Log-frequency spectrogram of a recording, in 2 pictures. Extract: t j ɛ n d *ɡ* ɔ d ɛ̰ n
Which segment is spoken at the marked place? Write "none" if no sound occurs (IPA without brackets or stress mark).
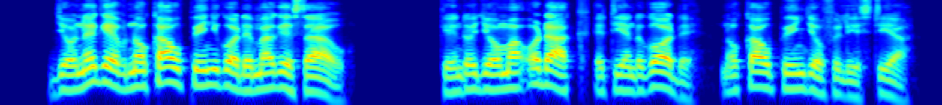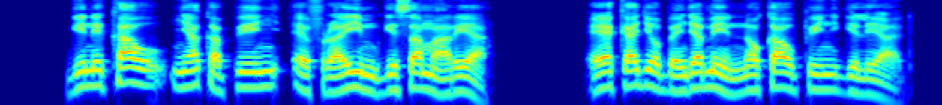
ɡ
